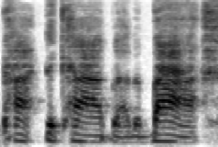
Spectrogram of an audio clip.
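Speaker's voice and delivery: terrible put-on Massachusetts accent attempt. Showing how locals in Massachusetts expect you to talk, in a terrible Massachusetts accent. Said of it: "that was a terrible, terrible, terrible Massachusetts accent".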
